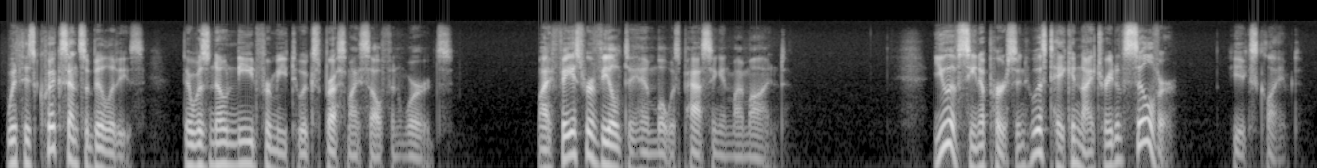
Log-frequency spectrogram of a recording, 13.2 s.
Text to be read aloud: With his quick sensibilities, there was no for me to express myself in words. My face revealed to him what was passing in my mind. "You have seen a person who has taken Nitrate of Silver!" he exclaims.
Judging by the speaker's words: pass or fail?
fail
